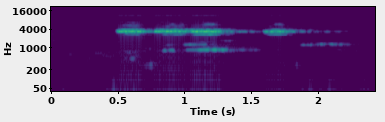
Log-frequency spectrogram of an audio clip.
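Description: A high-pitched steady tone like a whistle or alarm, sounding for about a second and then again briefly, with weaker lower tones under it.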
